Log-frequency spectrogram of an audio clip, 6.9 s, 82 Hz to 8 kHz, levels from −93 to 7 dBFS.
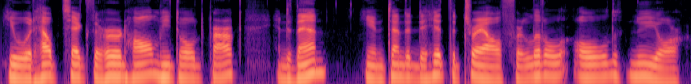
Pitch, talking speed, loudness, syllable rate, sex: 120 Hz, 200 wpm, -20 LUFS, 4.3 syllables/s, male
